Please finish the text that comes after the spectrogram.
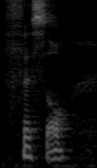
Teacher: the L Sound is a dark l so you may have a little bit of a schwa sound between this and the UL I've written that for you here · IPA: /θɪsl/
